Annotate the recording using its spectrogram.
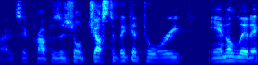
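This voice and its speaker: With an American accent, a man rattles off his words at a very fast pace. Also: quiet background. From US suburbs. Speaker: podcast host and academic psychologist; podcast host. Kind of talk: casual intellectual conversation. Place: home room. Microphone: webcam.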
